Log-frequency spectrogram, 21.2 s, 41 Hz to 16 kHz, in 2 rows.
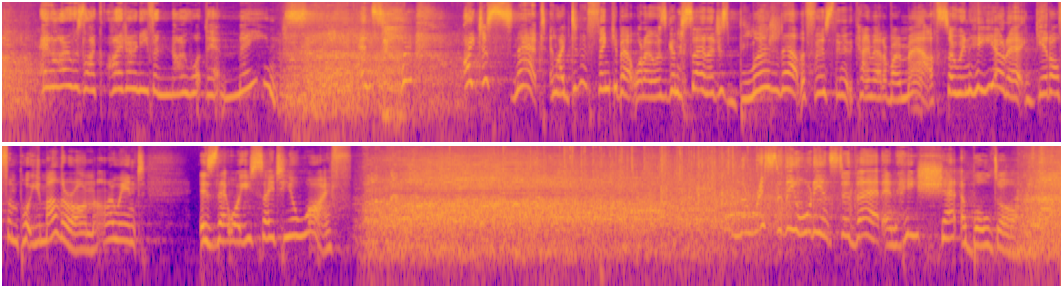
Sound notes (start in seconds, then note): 14.1 crowd laughs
